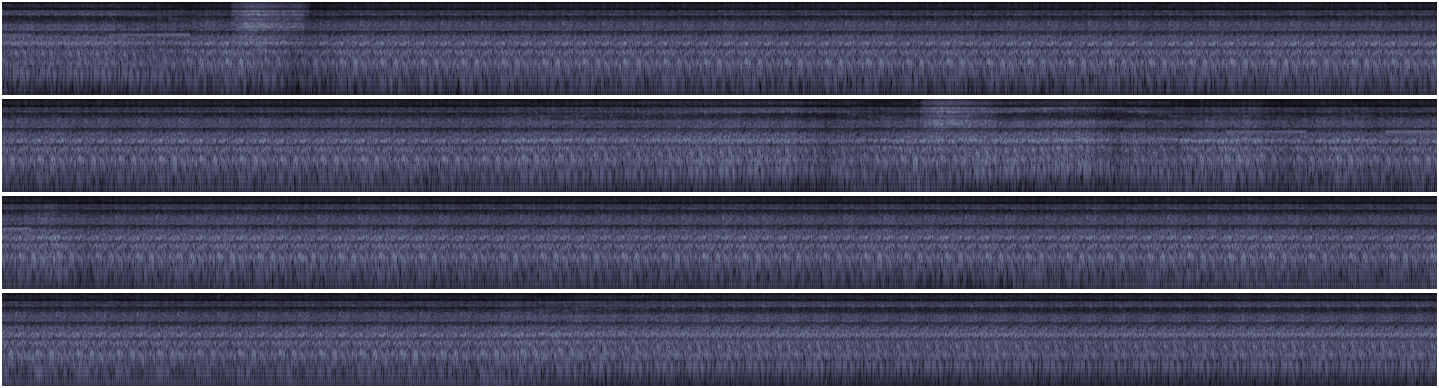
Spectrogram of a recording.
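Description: Electronic diesel-engine sound from a radio-controlled model wheel loader's sound module, running steadily. Its pitch dips about a second in, rises and wavers around the middle as the engine is revved, and rises again near the end to a higher steady note.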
